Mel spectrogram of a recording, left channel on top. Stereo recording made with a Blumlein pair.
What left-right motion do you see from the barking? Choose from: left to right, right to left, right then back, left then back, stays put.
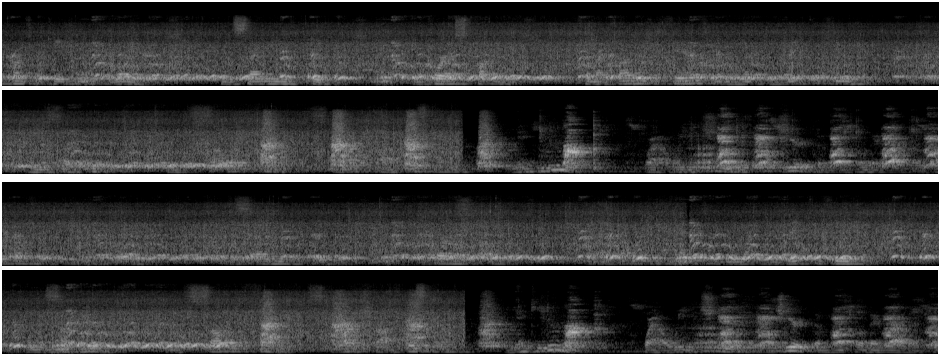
right then back.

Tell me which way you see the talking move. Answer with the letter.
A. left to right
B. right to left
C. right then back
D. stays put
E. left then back
A.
